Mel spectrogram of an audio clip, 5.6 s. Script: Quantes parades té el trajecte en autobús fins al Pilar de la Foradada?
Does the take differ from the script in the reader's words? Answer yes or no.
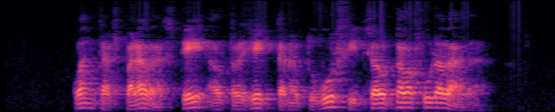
yes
